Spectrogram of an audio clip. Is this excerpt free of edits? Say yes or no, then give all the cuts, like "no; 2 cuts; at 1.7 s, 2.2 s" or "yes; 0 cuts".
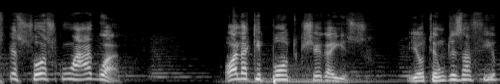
no; 1 cut; at 4.0 s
